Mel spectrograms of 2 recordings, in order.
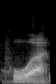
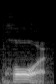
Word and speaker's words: pour: pour แปล ว่า เท ออก เสียง โพ นะ ฮะ เหมือน P ไม่ ใช่ พัว นะ ฮะ พัว น่า จะ เป็น นะ ฮะ เอ่อ พัว กับ เมีย นะ ฮะ pour So It's pouring Down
